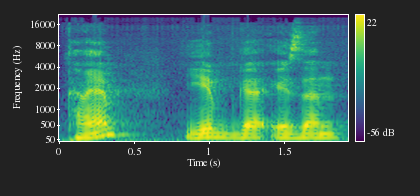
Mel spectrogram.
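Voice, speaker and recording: A man with an Egyptian Arabic accent teaching a French pronunciation lesson, drawing out example words slowly and answering his own questions. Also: medium pitch, fairly even intonation, dark tone. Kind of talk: classroom lesson.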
